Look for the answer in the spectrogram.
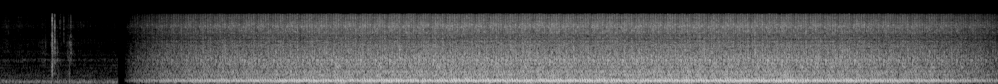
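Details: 2001 Dodge Ram 2500 Cummins turbo diesel after a completed fuel filter change: fires after a short pause and settles into a steady, even diesel clatter with no misses or knocks; a healthy idle.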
